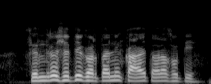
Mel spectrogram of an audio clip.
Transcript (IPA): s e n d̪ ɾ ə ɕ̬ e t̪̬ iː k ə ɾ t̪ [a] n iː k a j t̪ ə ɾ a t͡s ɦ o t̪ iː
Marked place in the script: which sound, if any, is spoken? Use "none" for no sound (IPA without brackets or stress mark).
a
